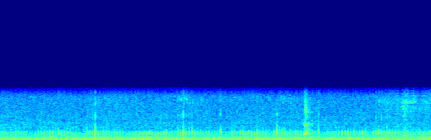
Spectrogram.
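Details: Sleeping house cat Cheddar, resting after the "kill", purrs with a constant rumbling drone; a few faint clicks and small rustles break in.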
